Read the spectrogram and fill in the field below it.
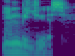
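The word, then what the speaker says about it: ambiguous: इसकी स्पेलिंग है ए एम बी आई जी यू ओ यू एस एम्बिजस अस्पष्ट जिसके एक से ज्यादा मीनिंग निकलते हो।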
